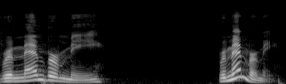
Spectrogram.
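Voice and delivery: ordinary talk

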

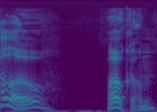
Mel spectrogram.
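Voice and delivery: flat, bored, hollow voice. Narrator voices an ordinary gray man greeting someone, bored and hollow. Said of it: "His bored voice didn't echo, but sounded strangely hollow".

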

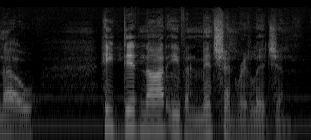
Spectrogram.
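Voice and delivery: sheepish sighing reply, very low, soft and hushed. Retelling a pro golfer's reply to his friend, retelling an embarrassed sigh. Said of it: "sighed and with a little embarrassment said".

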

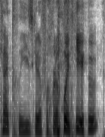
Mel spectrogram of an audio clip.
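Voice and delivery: mock-desperate, put-on pleading voice. Speaker imagines asking a man for a photo, mock-desperate pleading voice. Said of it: "in that desperate voice".

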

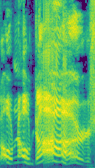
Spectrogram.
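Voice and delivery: put-on very high, loud old man voice, drawn out. Describing a scene, the speaker voices Picard in his old man voice. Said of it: "In his old man voice".

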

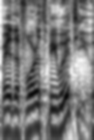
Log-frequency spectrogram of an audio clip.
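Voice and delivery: normal talking voice

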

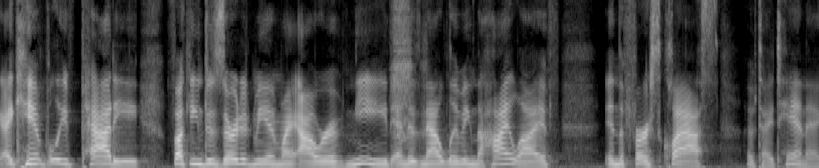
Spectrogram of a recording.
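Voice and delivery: normal talking voice

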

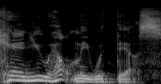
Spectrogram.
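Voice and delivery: ordinary talk, nothing marked

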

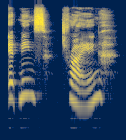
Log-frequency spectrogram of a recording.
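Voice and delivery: "trying" stressed and stretched out slow.

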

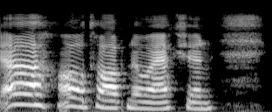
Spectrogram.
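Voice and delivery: ordinary delivery

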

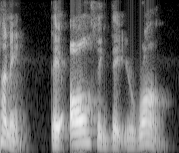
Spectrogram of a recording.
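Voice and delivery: normal talking voice

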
